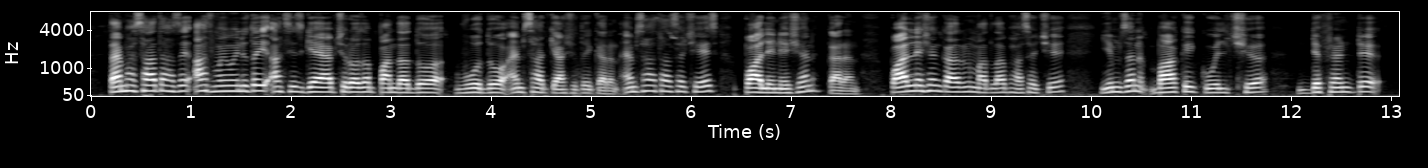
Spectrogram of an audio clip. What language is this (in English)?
Kashmiri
